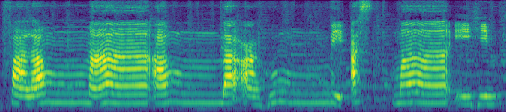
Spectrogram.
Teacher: Di situ ada mim sukun bertemu dengan huruf ba. Nah, bertemu dengan huruf ba ini maka disebut dengan ikhfa syafawi. Cara membacanya mendengung ditekan 2 harokat.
